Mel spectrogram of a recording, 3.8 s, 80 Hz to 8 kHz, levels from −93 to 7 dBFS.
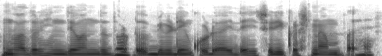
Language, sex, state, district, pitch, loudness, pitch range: Kannada, female, Karnataka, Bidar, 105 Hz, -14 LUFS, 100-105 Hz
